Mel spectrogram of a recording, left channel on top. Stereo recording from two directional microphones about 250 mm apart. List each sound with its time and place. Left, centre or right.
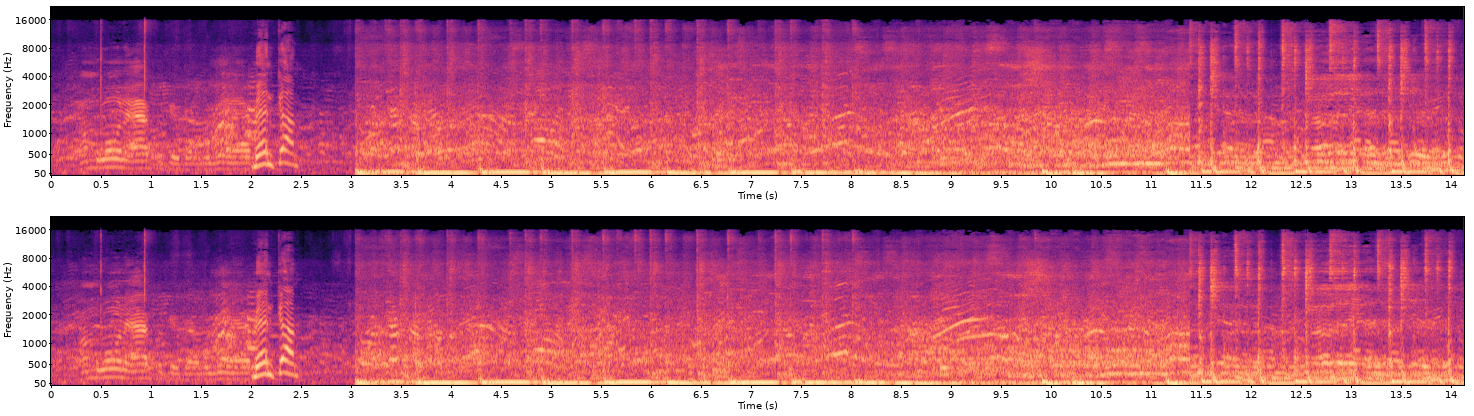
2.0 s a man's voice: centre
12.1 s music: left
